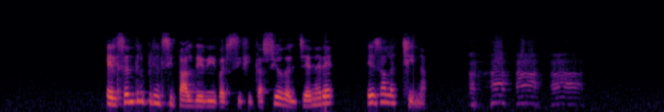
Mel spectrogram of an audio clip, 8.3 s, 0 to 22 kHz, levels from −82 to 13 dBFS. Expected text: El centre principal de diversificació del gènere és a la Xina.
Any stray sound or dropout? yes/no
yes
